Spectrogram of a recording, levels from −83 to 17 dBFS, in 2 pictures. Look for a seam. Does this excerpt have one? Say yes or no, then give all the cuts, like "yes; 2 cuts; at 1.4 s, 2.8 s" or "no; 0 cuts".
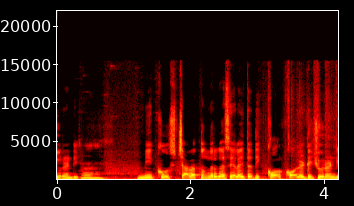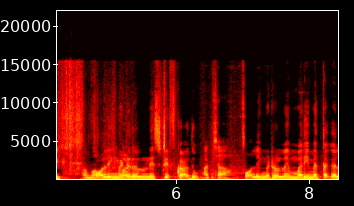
no; 0 cuts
